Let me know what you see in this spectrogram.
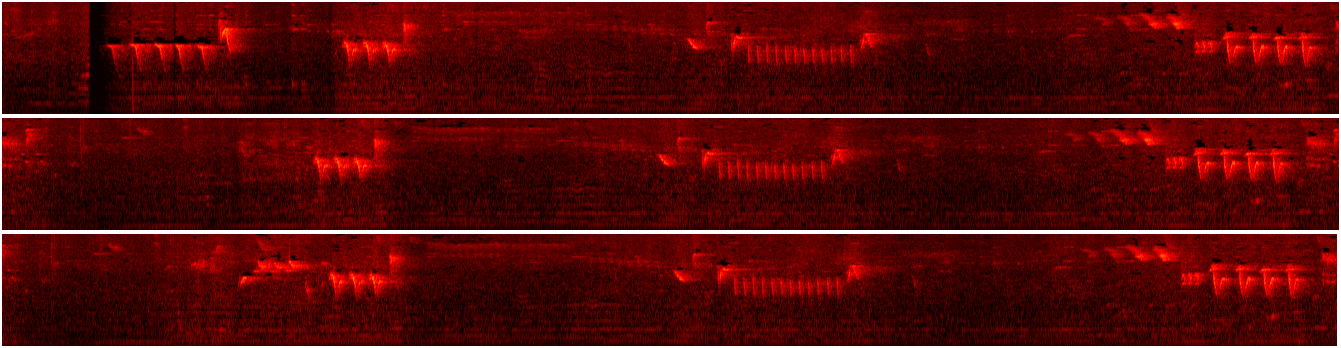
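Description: A songbird repeating a short phrase of rapid chirps with a thin high note about every three seconds. Under it runs the low, steady buzz of a large insect flying among the flowers.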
